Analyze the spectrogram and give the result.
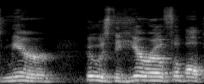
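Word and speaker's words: Myre: correct the pronunciation because we were saying meijer and it's not it's pronounced mirror who is the hero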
